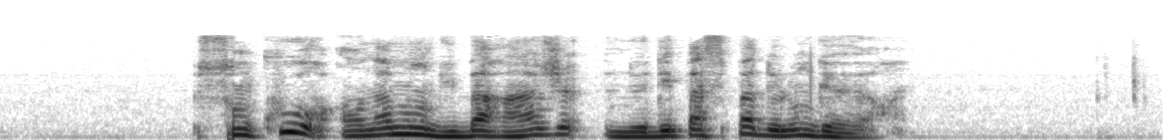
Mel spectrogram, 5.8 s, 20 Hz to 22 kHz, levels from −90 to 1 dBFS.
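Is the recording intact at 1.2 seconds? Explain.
No. At 1.2 s the sound carries Bluetooth LC3 compression, the likely cause of a breathy, grainy edge that runs through the whole clip. LC3 codes short blocks of audio as spectra. At a low bitrate, which fits about 32 kbps here, it discards much of the upper band and fills the gaps with noise. The damage is plainly audible. The highs sound hissy and coarse rather than clean.

The moment also follows a dropout from lost LE Audio frames, from 1.15 to 1.18 s. That is about 22.5 ms, which fits three lost 7.5 ms frames. The decoder covered the gap by repeating the last spectrum with scrambled phase. This gives a brief noisy smear in place of the real sound. The dropout has ended by 1.2 s, but it lands just before it.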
